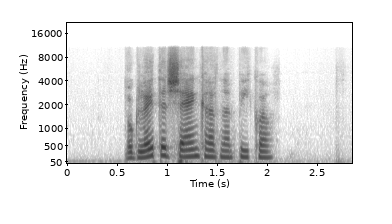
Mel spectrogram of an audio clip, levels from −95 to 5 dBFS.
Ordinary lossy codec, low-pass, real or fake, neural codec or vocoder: none; 10.8 kHz; fake; codec, 16 kHz in and 24 kHz out, 0.6 kbps, FocalCodec, streaming, 2048 codes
